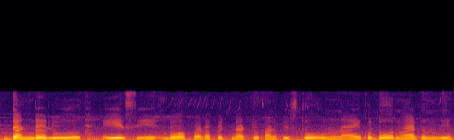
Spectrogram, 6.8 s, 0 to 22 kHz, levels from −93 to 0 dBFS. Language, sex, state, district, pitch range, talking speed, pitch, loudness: Telugu, female, Andhra Pradesh, Anantapur, 220-230 Hz, 90 wpm, 225 Hz, -18 LUFS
